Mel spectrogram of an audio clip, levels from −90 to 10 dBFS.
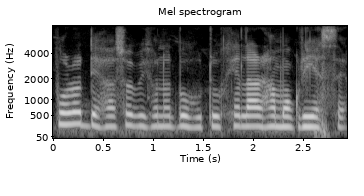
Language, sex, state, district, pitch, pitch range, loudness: Assamese, female, Assam, Kamrup Metropolitan, 240 Hz, 235-250 Hz, -16 LUFS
